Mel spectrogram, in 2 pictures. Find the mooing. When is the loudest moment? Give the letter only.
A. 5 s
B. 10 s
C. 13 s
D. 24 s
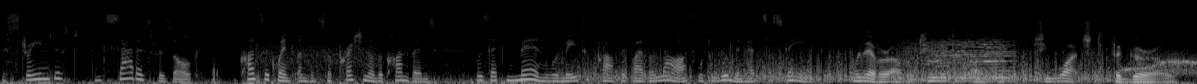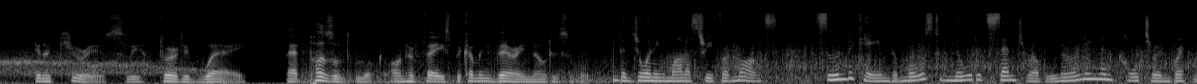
B.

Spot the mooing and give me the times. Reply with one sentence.
You can hear the mooing from 8.6 to 10.2 s.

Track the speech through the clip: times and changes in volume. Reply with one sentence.
You can hear the speech from 0.0 to 23.9 s, getting louder.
